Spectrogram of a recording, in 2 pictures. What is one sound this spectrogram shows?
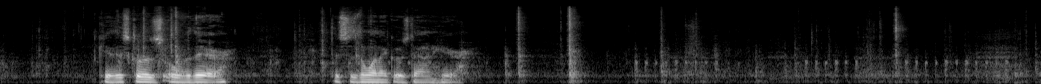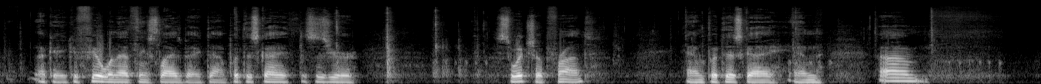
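Small plastic connectors click and rattle as cables are handled.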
